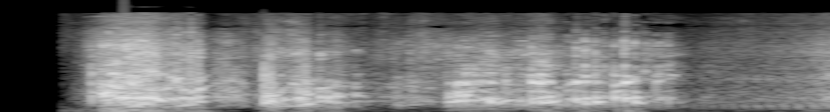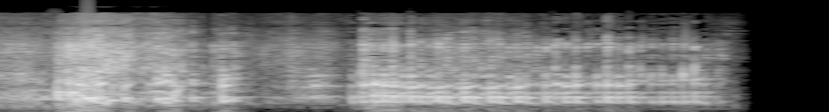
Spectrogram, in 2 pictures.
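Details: Sloth bear burping: several deep, rough, gurgling bursts with a broad raspy texture, each lasting about a second or two, separated by short pauses.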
